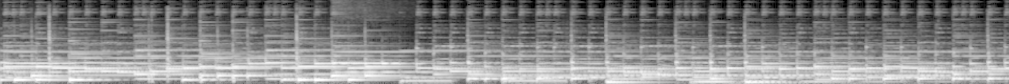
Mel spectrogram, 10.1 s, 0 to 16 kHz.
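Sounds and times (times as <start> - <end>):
instrumental tune over bass line: 0.0 - 10.0.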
